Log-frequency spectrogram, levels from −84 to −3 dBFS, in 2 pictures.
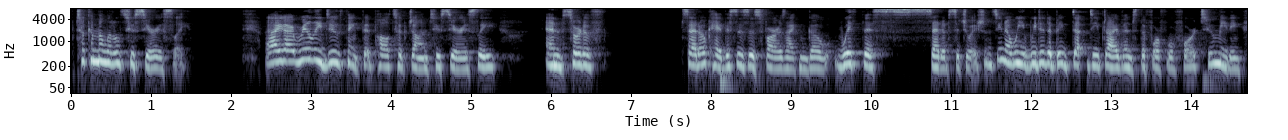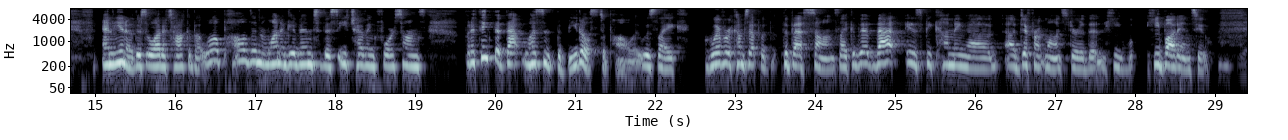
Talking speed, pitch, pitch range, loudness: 220 wpm, 205 Hz, 190-235 Hz, -29 LUFS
